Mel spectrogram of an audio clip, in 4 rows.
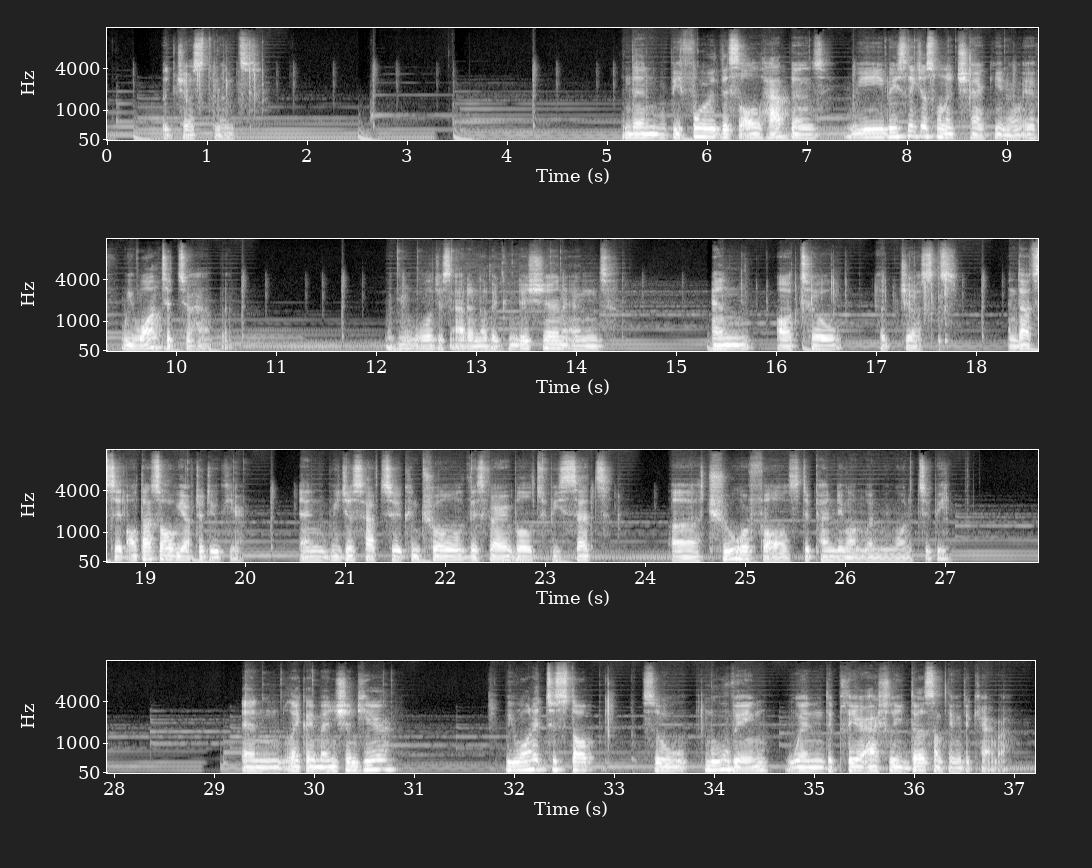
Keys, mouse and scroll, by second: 0.0-2.3 typing, 4.1 click, 4.4 click, 4.7-5.9 scroll, 5.1 right click, 5.9 right click, 7.8 click, 8.1 click, 8.3 b, 8.4 click, 9.6 click, 12.2 click, 12.7 click, 13.3 right click, 13.8 click, 14.6-17.4 typing, 17.6 Return, 18.9-19.6 typing, 19.5 click, 19.9 click, 21.8 click, 23.0 click, 26.8 click, 26.9-28.5 scroll, 27.5 right click, 28.5 right click, 28.9 scroll, 29.5 right click, 30.0 click, 30.7 click, 31.6 click, 32.9 click, 33.4-36.6 typing.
